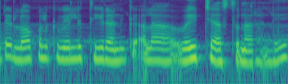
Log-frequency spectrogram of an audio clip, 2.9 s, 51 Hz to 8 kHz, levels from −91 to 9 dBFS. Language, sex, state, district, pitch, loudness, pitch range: Telugu, female, Andhra Pradesh, Manyam, 225 Hz, -17 LUFS, 210-240 Hz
